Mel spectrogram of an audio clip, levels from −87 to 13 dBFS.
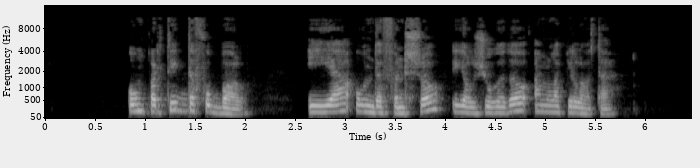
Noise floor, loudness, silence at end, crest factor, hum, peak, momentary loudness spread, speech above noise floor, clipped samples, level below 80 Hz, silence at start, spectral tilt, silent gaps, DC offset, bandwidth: -86 dBFS; -24 LUFS; 0.75 s; 18 dB; none; -6 dBFS; 7 LU; 63 dB; under 0.1%; -70 dBFS; 0.85 s; -5.5 dB/octave; none; under 0.1%; 11.5 kHz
